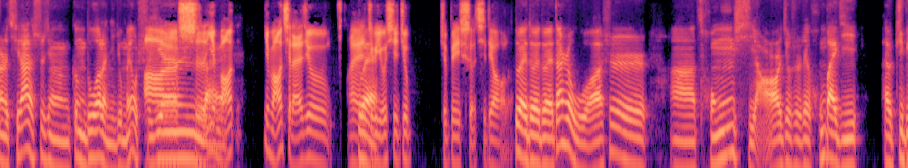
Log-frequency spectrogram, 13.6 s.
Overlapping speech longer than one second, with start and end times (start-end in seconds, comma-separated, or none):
2.1-3.5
